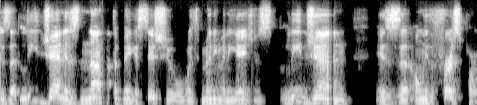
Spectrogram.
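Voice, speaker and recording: At a moderate pace, the speech has ordinary pitch variation and is an ordinary speaking voice. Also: man. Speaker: real estate trainer. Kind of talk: coaching session.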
